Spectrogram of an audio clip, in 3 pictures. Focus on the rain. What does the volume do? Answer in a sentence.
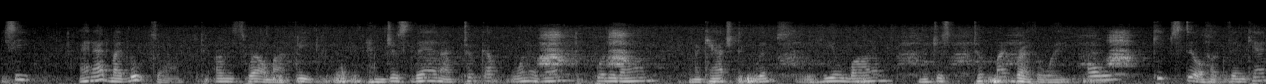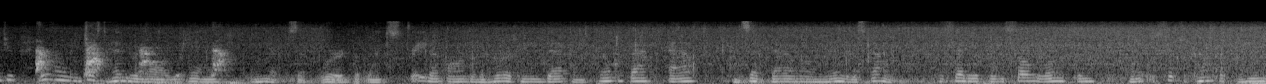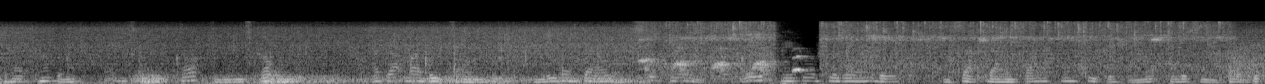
The loudness of the rain goes up.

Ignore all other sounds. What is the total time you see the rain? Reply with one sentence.
You can hear the rain for 38 seconds altogether.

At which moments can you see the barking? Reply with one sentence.
You can hear the barking from 13.0 to 15.2 s and from 31.6 to 33.4 s.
